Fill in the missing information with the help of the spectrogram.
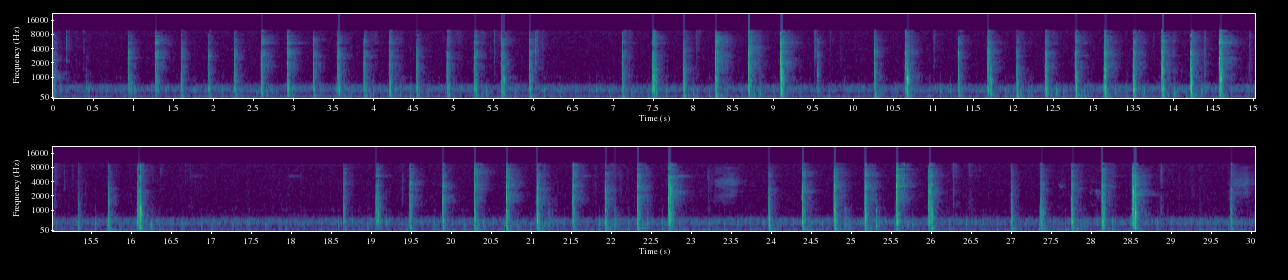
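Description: Hand hammer tapping on wood in quick, separate blows, about two or three a second, with a pause of a few seconds midway.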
